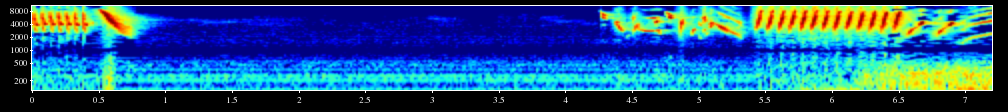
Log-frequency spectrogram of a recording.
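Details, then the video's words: European goldfinch described as a black Khalwi goldfinch, singing a flawless song: a burst of rapid high twittering, a long pause, then tinkling notes that lead into a fast run of repeated buzzy trills. "Chardonneret Noir Khalwi Chant sans fautes"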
